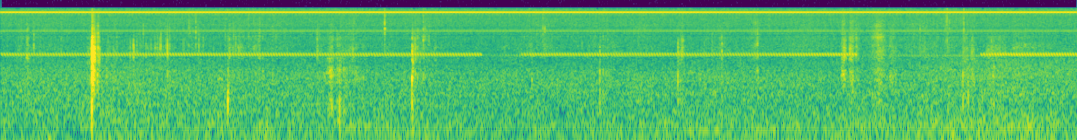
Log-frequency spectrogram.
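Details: Italian tree cricket singing on a June evening in the Algarve, Portugal: a steady high continuous trill broken by a few short pauses, with scattered sharp clicks and taps over a faint background hiss.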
